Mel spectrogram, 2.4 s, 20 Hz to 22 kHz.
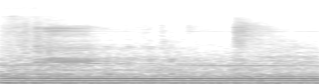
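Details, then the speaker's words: Steady low electric hum at fixed pitch with engine off: fuel pump priming at key-on on an LS-swapped Nissan S14 before its first-ever start; fuel leak heard afterward, fuel pressure unverified. "okay turn the blue one off and turn it back on again just close the lid yep then open and on right it's drinking gas I just heard fuel pumping turn it off and turn it back on"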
